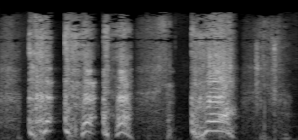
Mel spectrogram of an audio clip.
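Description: throat clearing

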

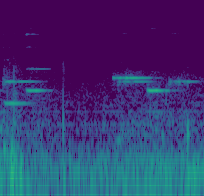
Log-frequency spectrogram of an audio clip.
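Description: telephone ringing

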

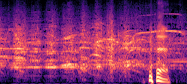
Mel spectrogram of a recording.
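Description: applause and cheering

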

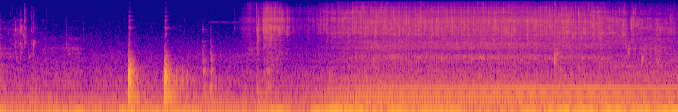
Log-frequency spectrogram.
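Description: water pump running

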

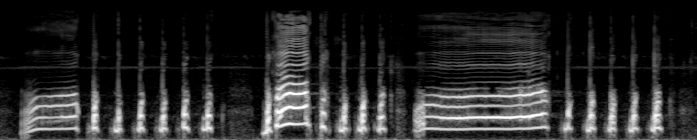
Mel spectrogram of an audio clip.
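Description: chickens clucking

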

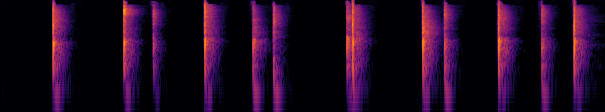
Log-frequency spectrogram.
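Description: rhythmic hand clapping

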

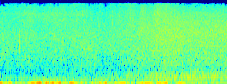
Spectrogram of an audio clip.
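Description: rushing water

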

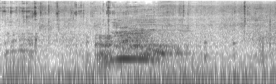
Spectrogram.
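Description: dog growling and barking

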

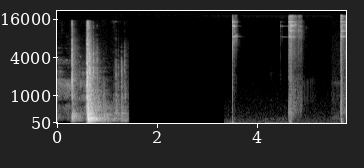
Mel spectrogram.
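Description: door being closed

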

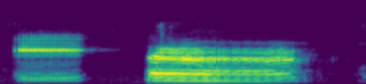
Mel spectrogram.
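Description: wrong-answer buzzer sound effect

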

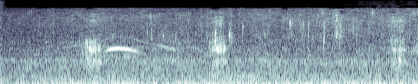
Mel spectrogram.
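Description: ducks quacking

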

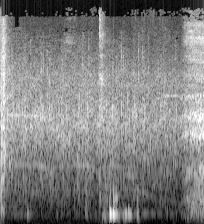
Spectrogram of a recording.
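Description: applause sound effect

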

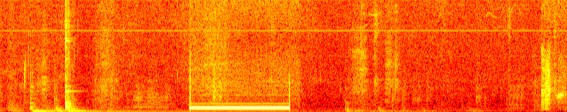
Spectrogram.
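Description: phone call ringing tone

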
